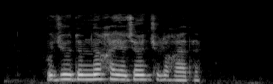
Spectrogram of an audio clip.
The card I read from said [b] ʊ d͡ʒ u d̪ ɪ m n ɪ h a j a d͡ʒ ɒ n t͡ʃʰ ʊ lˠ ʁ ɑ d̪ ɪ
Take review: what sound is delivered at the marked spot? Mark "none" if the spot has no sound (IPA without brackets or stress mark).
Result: v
